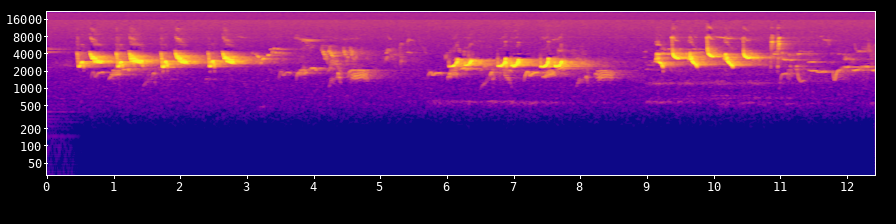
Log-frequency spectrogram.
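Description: A bird singing: three runs of quick, downward-sliding chirps, several a second, with short pauses between the runs.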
